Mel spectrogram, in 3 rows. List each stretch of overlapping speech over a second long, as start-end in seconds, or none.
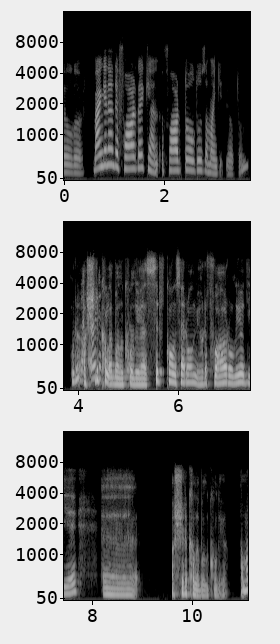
4.0-5.3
